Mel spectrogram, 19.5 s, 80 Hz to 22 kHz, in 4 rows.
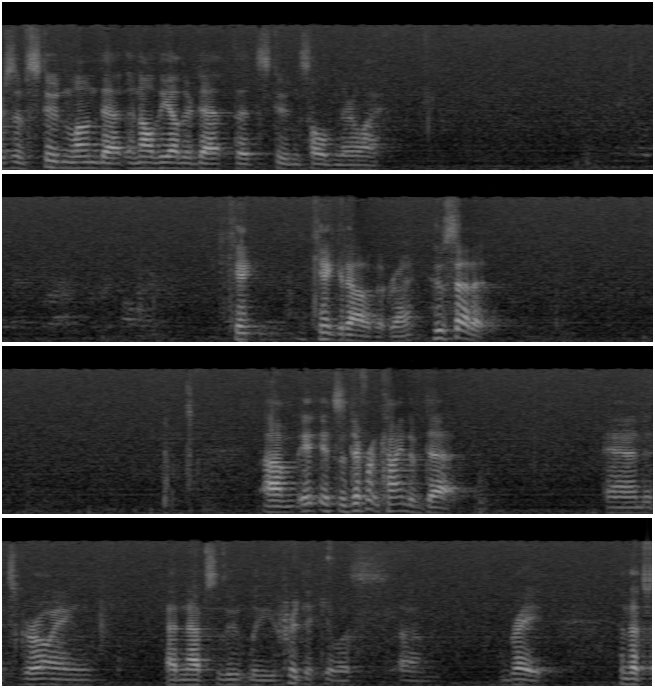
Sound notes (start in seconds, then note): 4.9 voices from the audience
